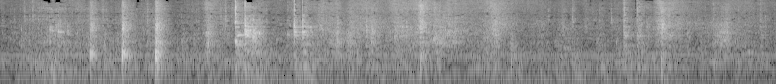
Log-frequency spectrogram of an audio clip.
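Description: A spoon clinks against dishes in a few sharp, bright clicks and rattles. The clinks are loudest early, then scattered lighter taps follow over a low, steady background.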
